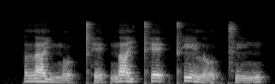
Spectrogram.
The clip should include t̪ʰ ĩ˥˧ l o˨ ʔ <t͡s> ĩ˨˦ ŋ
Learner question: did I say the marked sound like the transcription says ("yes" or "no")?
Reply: yes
